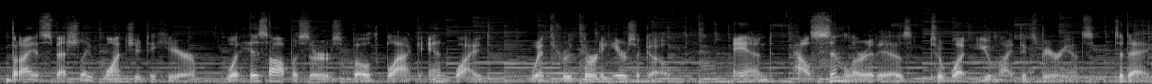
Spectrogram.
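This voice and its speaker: A man's voice: low-pitched, big pitch swings, unhurried. An American man hosting a podcast as a police chaplain, reading an earnest intro and then interviewing his guest. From United States. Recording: music behind the voice. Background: guitar music.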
